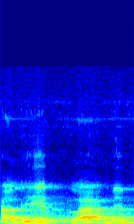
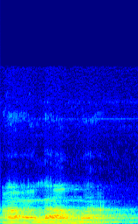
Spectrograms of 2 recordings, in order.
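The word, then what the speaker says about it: الم: satu huruf perhuruf jadi alif.lam.mim jadi jangan dibaca alamat tidak boleh tidak boleh diangkat Ini seolah-olah kita lagi mengeja enggak ada pernah kejadian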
